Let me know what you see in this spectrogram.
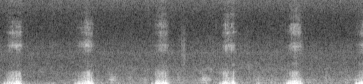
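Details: Regular low rumbling snores, about five in seven seconds, each with a soft whistle on top, in a quiet room; the snoring grew louder after recording; snoring.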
